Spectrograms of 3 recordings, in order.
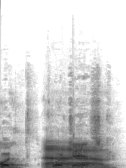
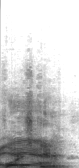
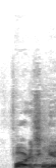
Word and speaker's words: Fortesque: Fortesque. Sir Daniel Fortesque. Fortescue. Fortescue. That's how they pronounce his name.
